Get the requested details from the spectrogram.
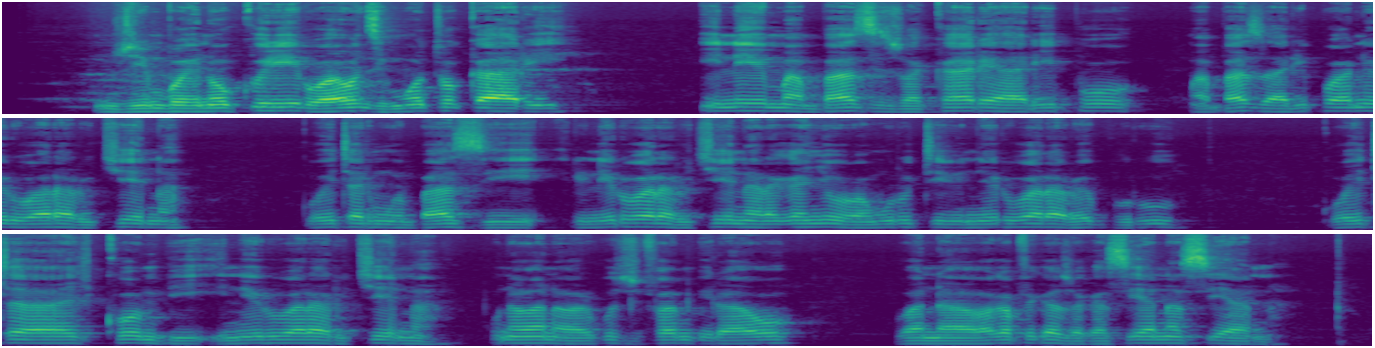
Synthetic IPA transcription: nʐimbo̞ino̞kwiɾirwaunzimo̞to̞kaɾi | ine̞mabʱaziʐakaɾe̞aɾipo̞ | mabʱaziaɾipoane̞ɾuʋaɾarut͡ʃe̞ːna | ko̞itarimwe̞bʱazirine̞ɾuʋaɾarut͡ʃe̞naɾakaɲo̞rwamuɾutiine̞ɾuʋaɾarwe̞bʱuɾu | ko̞itako̞mbiḭne̞ɾuʋaɾarut͡ʃe̞nakuneʋan̤uʋarikuʐifambiɾawo̞ | ʋan̤aʋakap͡fekaʐakasijanasijaːna

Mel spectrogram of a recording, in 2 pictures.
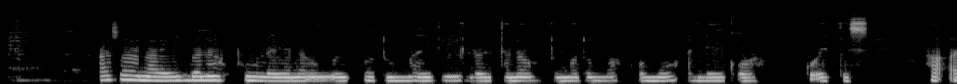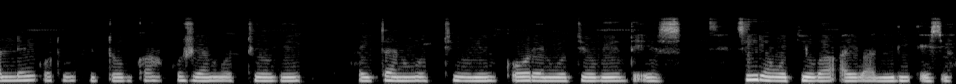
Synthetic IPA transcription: ʔɐsaːnɐɐjbɐnɐpʰuːlɐjɐnɐwwɔjkʰːɔd̪̥ʊmːɐjd̪ɪlɔjt̪ːɐnɐwd̪̥ʊmːɐd̪ʊmːɐkʰʼɔmːɔɐlːɛjkʼɔwɐ | kɔ̰ʔɛt̪ʰːes | hɐʔɐ̰lːejkʼɔt̪ʊɡʼɪd̪̥ːɔŋkːɐkʊʃ̬ɪjɐnwɔt̪ʰːɪjo̞ːɡe̞ː | hɐjt̪ːɐnwɔt̪ːɪjoːɡe̞ːkʼoːɾɪjɐnwɔt̪ːɪjo̞ːɡe̞ːd̪ɛ̰ʔe̞ːs | siːɾɪjɐnwɔt̪ːɪjoːɡaːʔɐjba̰ːɡiːd̪ɪt̪ʼeːsɪ

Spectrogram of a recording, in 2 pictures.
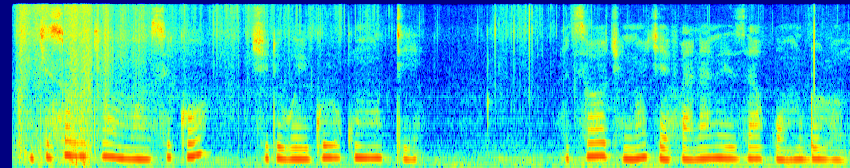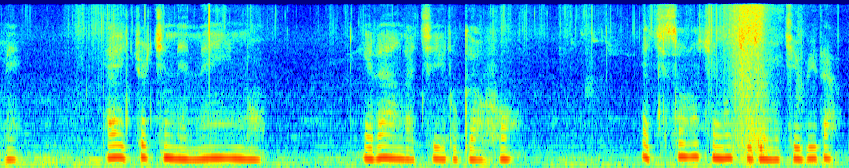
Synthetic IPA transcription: eciso̞lo̞coːmuːnsiko̞ | ciɾiweiɡulukumutʰi | eci̥so̞locino̞ce̞ːfaːnaniizaːko̞ːmudo̞lo̞me̞ | ajeco̞cine̞neino̞ | e̞ɾaŋɡaciɾuɡavu | e̞ci̥so̞lo̞cino̞ciɾimuciβiɾa

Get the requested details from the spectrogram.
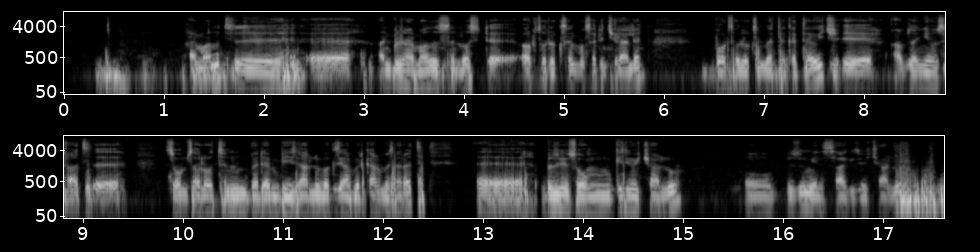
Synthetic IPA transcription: hajmano̞t̪ | and̪unhajmano̞t̪sɨnwɔsd̪ʔo̞ɾt̪ʰo̞d̪o̞ksɨnməwsəd̪ɨnt͡ʃɪlalːən | bəoɾt̪ʰo̞d̪o̞ksɨnːət̪ʰːəkʰət̪ʰːajwo̞t͡ʃːʔa̰βzaɲːawnsəʔa̰t̪ | sʼo̞msʼəlo̞t̪ʰɨnbəd̪əmbijɪzalːubəɡzijaβhe̞ɾkʼaɾməsəɾət̪ | bɨzujɛsʼo̞mɡize̞wo̞t͡ʃːalːu | bɨzumjɛnɨsːaɡize̞wo̞t͡ʃːalːu

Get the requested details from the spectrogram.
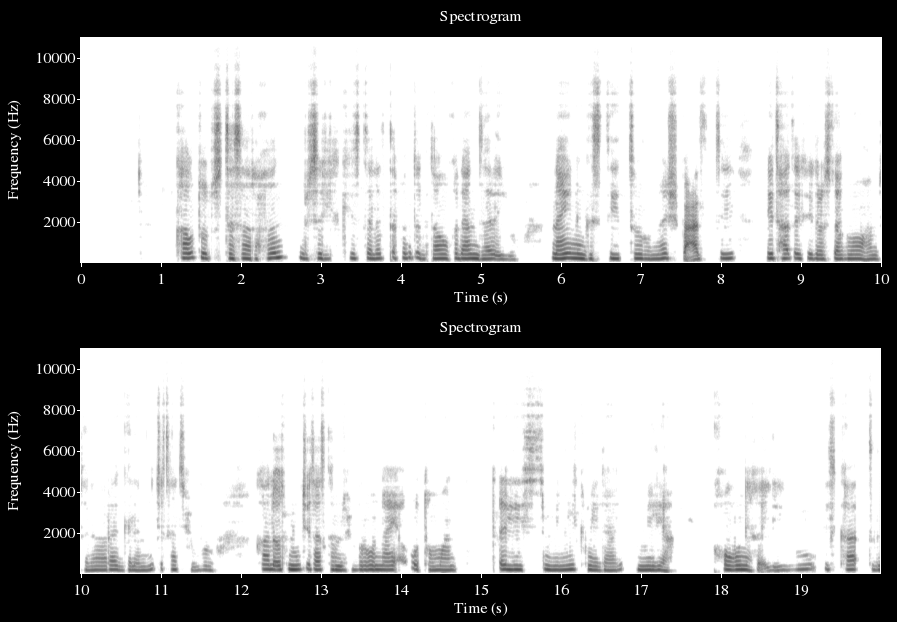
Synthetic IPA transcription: kʰaβt̪ʼut̪ʼz̥ɨt̪ʰɐsɐɾħɨnbɨsɨlkʰizɨt̪ʰɐlɐt̪ʼːɐfɨnt̪ʼɨnt̪ʰawxɨd̪anzɐɾɨjːu | najnɨɡɨst̪ʰit̪ʰɨɾmɐʃb̥aʕalt̪ʰi | jet̪ʰħat͡sʼɐjt̪id̪ɾosd̪ɐɡmawkʰɐmzɨnɐβɐɾɐɡɐlɐmɨnt͡ʃʼit̪ʰat̪jɪħɨbɨɾu | kʰalʔo̞t̪mɨnt͡ʃʼit̪ʰat̪kʰɐmzɨħbɨɾunajʔot̪ʰo̞man | t̪ʼɨlisminikʰmed̪al | milja | kʰɨ̥xɐwːʊnjɪxɨʔɨlɨjuilkʰat̪ʰɨɡ

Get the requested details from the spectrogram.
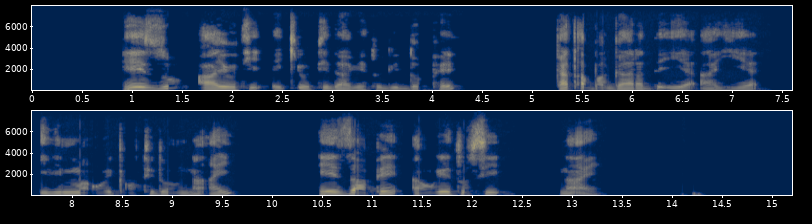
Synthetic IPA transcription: he̞ːzːʊ | aːjoːt̪ʰɪɛkʼːɪʊt̪ːɪd̪aːɡeːt̪ɔɡɪd̪ːɔpʰːɛ | ɡ̥ɐt̪ʼɐbɐɡːaːɾɐd̪ɛʔɪjɐʔaːjɪjɐ | ɪd̪ɪmːɐʔɔjkʼːɐʊt̪ːɪd̪ɔnːɐ̰ʔɐj | he̞ːzːaːpːɛɐwɡe̞ːt̪ʊsɪ | nɐ̰ʔɐ̰j

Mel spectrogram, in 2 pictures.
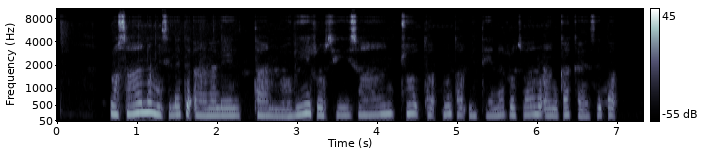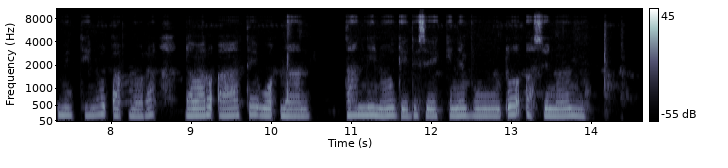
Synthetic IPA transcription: ɾɔsaːnɔmɪsɪlɛt̪ɛʔaːnɐle̞ːlt̪ɐnːɔbiɾɔsiːsant͡ʃːɔt̪ʼɐʔːɔt̪ʼɐmːɪt̪ʰeːnɐɾɔsaːnɔʔɐŋɡɐkɐjsɛt̪ʼɐ | mɪt̪ʰːɪnɔt̪ʼɐʔmːɔɾɐd̪ɐwɐɾɔʔaːt̪ɛwɔʔnaːn | t̪ɐnːɪnoːɡɛd̪ɛseːkːɪnɛbuːt̪ʼɔʔɐsɪnoːmːʊ

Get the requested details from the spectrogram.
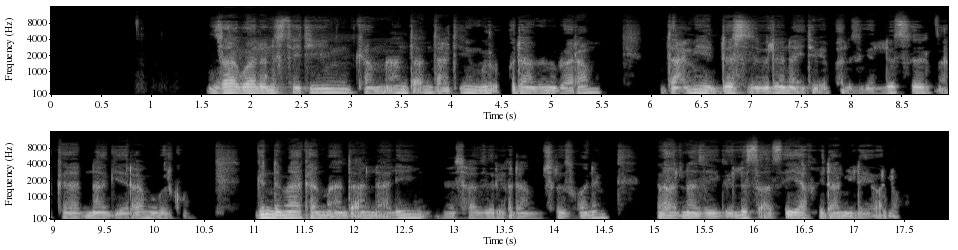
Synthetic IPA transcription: ɨzaɡʷalonst̪ʰet̪ʰikʰaβna̰ʔant̪ʰʼa̰ʔant̪ʰaħt̪ʰimuluʔkɨd̪amːɨmɨɡbɐɾam | bɨt̪ʰʼaʕmid̪ɐszɨβɨlɐnajʔit̪ʰopʼjapʼalzɨɡɐlːɨt͡sʼakʰːat̪ʰad̪naɡeɾʔamɨbɐlkʰum | ɡɨnd̪ɨmːakʰaβnaʔant̪ʼʰa̰ʔa̰nlɨ̰ʔa̰limɐshazɐɾʔḭxɨd̪amsɨlɐzɨxo̞nɐ | ɨβhalnazɐjɡɐlːɨt͡sʼa̰t͡sʼijafid̪anilɐjuʔa̰lːɐxu

